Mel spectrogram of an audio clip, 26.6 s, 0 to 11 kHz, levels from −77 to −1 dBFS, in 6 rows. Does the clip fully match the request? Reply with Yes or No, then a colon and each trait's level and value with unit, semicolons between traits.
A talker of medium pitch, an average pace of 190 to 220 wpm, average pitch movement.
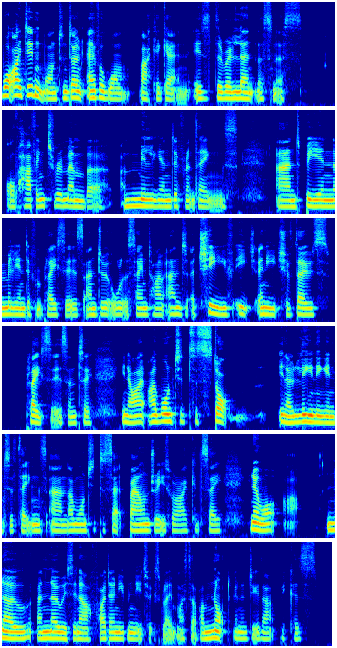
No: medium, 165 Hz; fast, 205 wpm; narrow, 1.7 semitones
